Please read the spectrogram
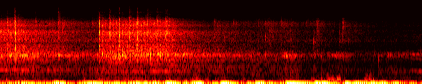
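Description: Airsoft guns firing: a burst of rapid clicking shots about a second in, then scattered single shots and knocks.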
